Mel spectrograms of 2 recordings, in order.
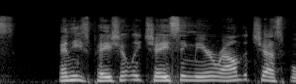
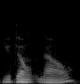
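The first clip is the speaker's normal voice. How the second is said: wife's quiet reply; 7 semitones lower, 12 dB quieter than usual. Retold or imitated. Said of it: "and she says".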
